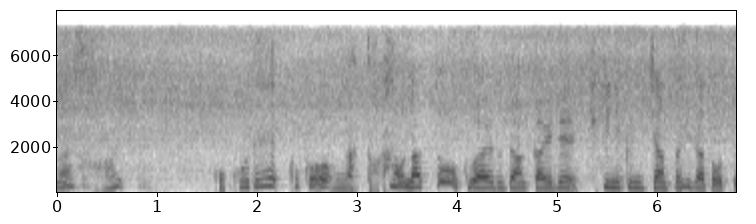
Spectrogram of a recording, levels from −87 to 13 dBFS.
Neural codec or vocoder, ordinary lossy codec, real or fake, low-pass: none; MP3, 48 kbps; real; 7.2 kHz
